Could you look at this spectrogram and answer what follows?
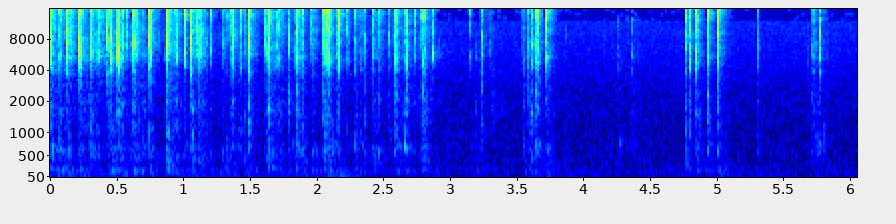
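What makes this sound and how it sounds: Both hands with short-nailed fingertips type fast on the low chiclet keys of a black plastic laptop keyboard on a closed-deck laptop. Dense, bright, short clicks tumble together for about three seconds, then thin out into scattered bursts of quieter keystrokes.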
